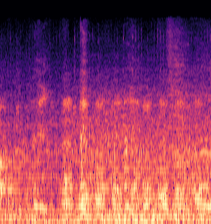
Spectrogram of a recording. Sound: spellbinder laughs

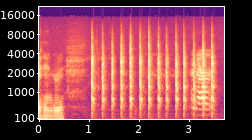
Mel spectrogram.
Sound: tapping

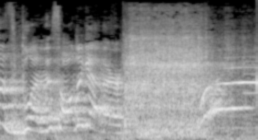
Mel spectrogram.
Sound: blender whirring

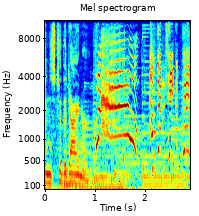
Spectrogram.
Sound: yells

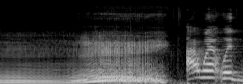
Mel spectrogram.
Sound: grunts

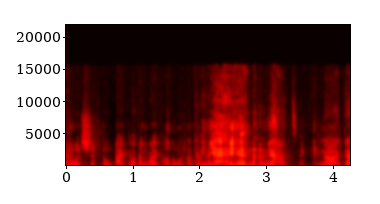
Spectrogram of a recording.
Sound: laughs

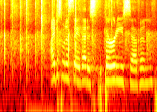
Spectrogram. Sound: audience applauds

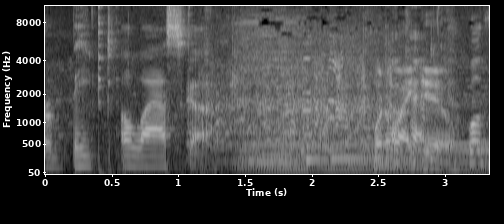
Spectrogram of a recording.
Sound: audience laughing

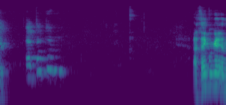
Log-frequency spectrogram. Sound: babbles

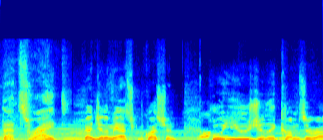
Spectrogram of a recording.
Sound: none

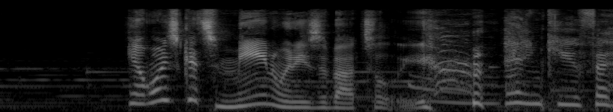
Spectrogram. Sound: laughter

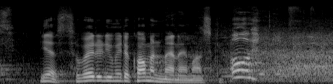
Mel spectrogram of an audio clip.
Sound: laughter

